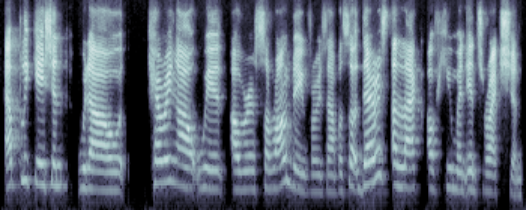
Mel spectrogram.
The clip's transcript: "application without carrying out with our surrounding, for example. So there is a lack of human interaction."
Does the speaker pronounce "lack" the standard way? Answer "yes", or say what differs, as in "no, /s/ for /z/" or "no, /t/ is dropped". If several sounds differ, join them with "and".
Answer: yes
